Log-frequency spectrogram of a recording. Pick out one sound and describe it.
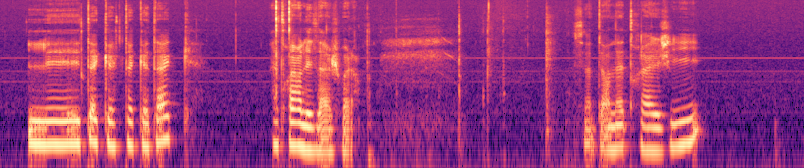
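A woman speaks with animation through a microphone.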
